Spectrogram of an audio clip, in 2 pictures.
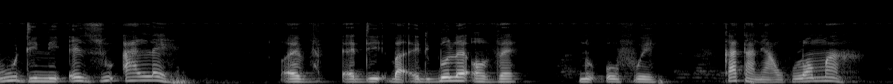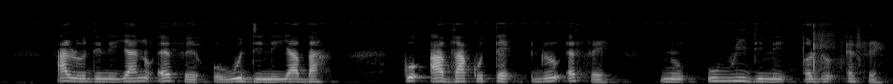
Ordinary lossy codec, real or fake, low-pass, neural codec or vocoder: MP3, 96 kbps; real; 7.2 kHz; none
